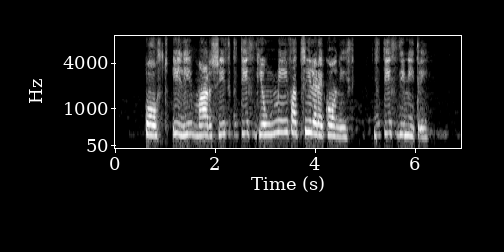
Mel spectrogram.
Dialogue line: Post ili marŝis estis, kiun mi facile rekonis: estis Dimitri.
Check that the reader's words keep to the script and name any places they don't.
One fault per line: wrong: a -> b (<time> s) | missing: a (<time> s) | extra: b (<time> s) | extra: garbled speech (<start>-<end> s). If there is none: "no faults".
no faults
